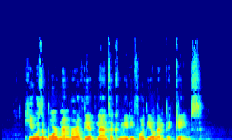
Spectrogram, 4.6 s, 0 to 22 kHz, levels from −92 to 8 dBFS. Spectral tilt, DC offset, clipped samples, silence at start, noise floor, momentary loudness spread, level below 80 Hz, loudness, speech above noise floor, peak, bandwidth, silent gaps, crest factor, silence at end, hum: -7 dB/octave; under 0.1%; under 0.1%; 0.55 s; -67 dBFS; 14 LU; -60 dBFS; -20 LUFS; 47 dB; -4 dBFS; 15.5 kHz; none; 16 dB; 0.65 s; none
